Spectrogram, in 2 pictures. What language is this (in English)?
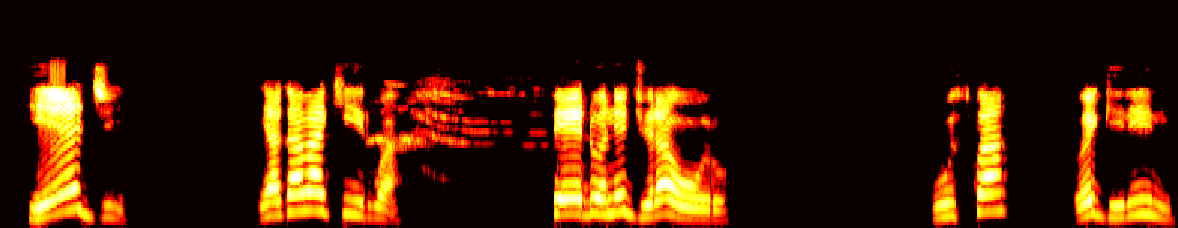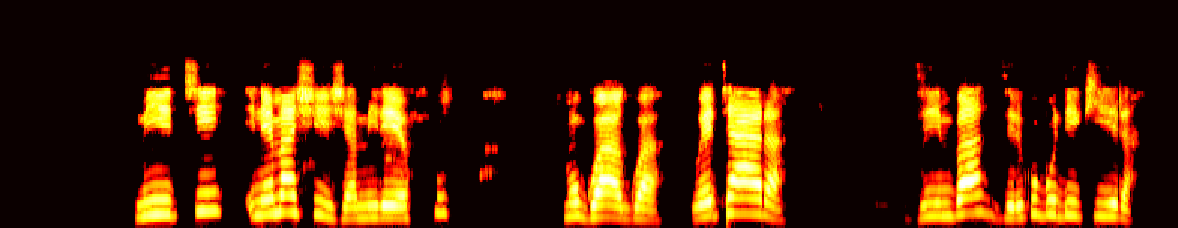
Shona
